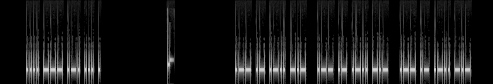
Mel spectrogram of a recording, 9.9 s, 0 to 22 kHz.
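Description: Rapid Morse code beeps at 35 words per minute on a single steady mid-high pitch, short dots and longer dashes forming quick letter groups of a repeated word, with a pause and a faint click midway. No voices.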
